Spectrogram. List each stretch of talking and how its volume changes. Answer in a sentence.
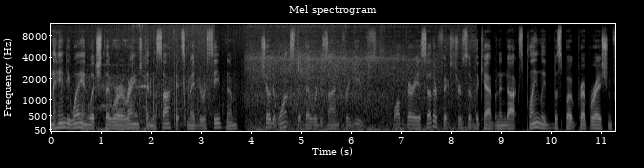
The talking can be heard from 0.0 to 11.2 s, getting quieter then louder.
